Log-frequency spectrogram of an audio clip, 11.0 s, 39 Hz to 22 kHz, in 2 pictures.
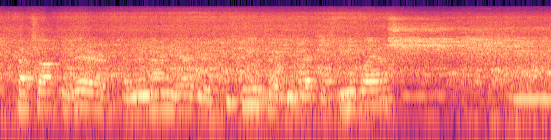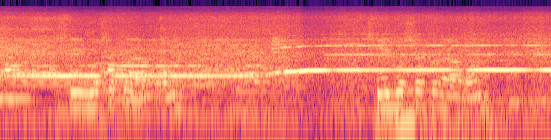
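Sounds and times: steam blast hissing: 0.0s - 11.0s
steam whistle: 2.8s - 11.0s.

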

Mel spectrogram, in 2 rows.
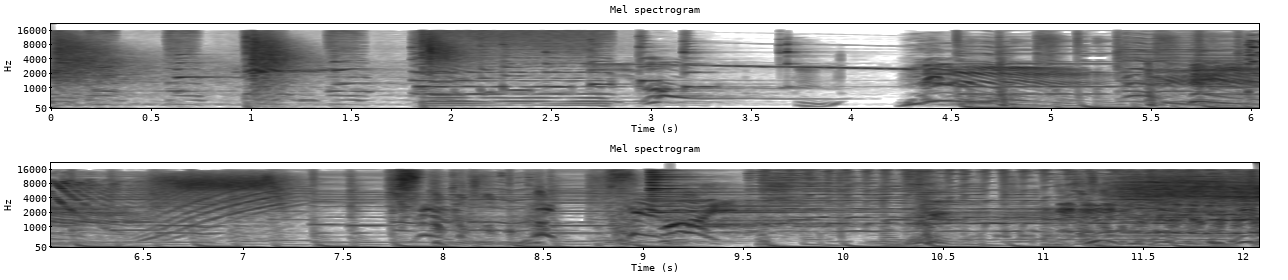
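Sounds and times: musical chord: 1.8s - 4.1s.

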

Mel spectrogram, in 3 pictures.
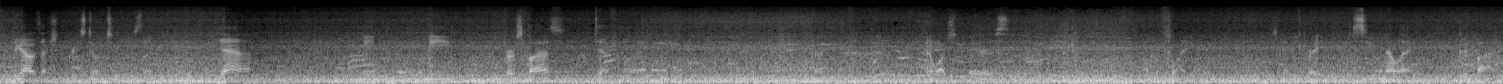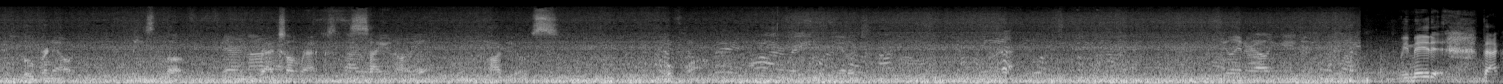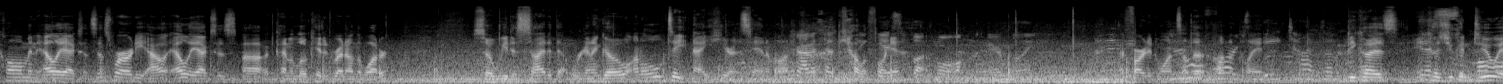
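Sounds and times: airliner cabin rumble: 0.0s - 45.0s
faint passenger voices: 0.0s - 45.0s.

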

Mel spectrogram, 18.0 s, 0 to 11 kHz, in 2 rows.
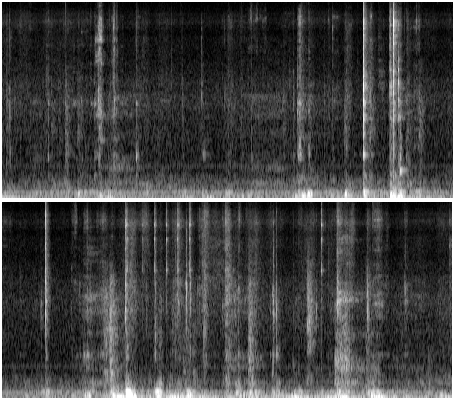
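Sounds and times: clicks and taps of connectors: 5.8s - 8.1s, 9.8s - 10.1s, 11.4s - 13.1s.

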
